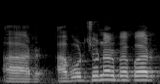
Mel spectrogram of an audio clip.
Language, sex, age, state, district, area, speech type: Bengali, male, 45-60, West Bengal, Paschim Bardhaman, urban, spontaneous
